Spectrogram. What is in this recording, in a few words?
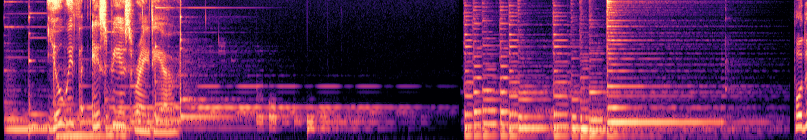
malayalam; Tax Talk: Are you being paid the right amount of superannuation?; SBS Malayalam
